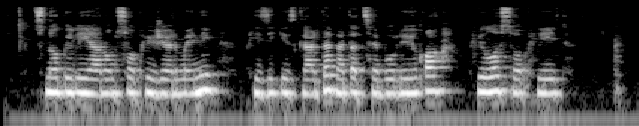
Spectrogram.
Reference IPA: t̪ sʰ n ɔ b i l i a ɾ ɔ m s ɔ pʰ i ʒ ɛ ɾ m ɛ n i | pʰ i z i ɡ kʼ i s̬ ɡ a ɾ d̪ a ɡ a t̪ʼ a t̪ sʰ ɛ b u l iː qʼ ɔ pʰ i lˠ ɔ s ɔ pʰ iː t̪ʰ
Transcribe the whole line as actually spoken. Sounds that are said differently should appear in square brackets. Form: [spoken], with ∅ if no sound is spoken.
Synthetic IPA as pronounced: t̪ sʰ n ɔ b i l i a ɾ ɔ m s ɔ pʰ i ʒ ɛ ɾ m ɛ n i | pʰ i z i [∅] kʼ i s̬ ɡ a ɾ d̪ a ɡ a t̪ʼ a t̪ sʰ ɛ b u l iː qʼ ɔ pʰ i lˠ ɔ s ɔ pʰ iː t̪ʰ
